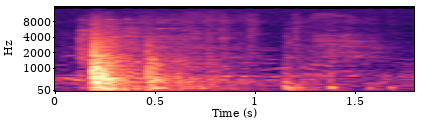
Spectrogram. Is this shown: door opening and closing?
yes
